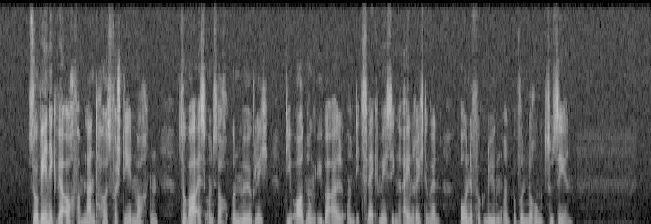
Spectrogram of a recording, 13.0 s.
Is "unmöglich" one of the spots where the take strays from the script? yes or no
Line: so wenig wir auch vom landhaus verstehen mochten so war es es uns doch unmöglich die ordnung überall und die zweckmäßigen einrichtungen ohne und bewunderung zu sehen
no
